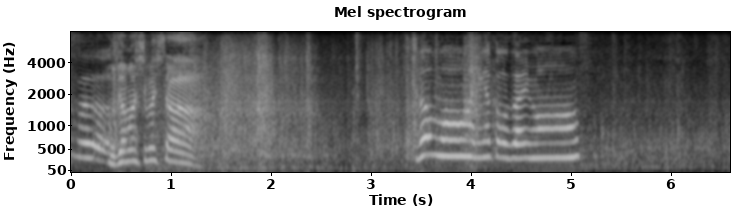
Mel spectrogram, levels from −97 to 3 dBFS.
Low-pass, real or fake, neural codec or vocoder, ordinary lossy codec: none; fake; codec, 16 kHz, 8 kbps, FunCodec, trained on Chinese and English, 25 frames a second; none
